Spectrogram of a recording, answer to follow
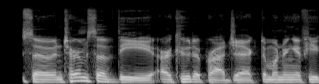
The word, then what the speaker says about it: Arkouda: Arkouda, which is the Greek word for bear, it's spelled Arkouda, is an open source framework for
